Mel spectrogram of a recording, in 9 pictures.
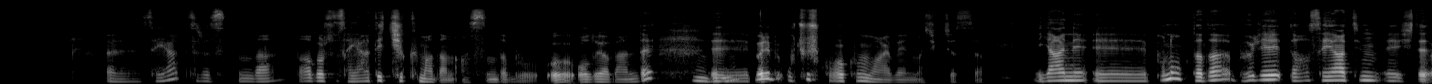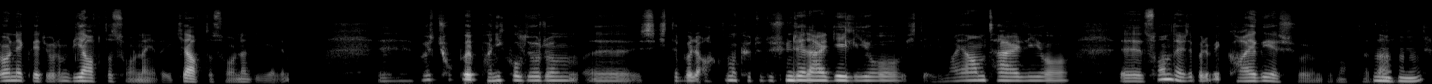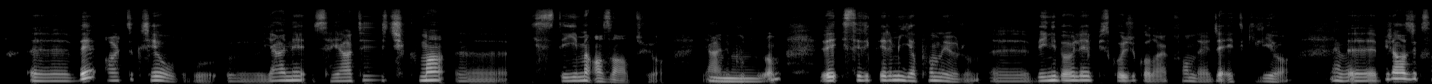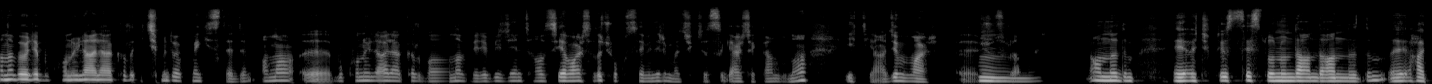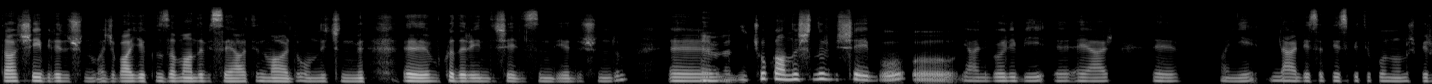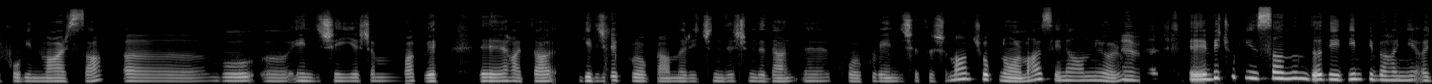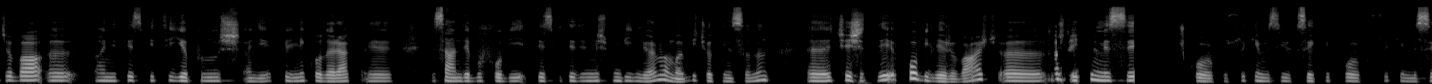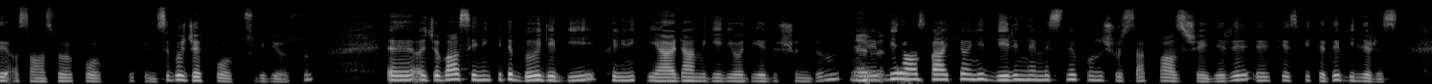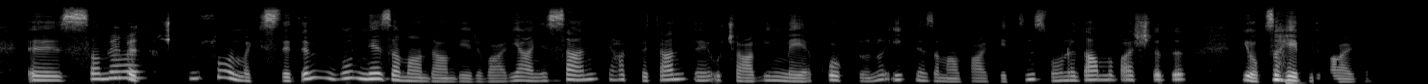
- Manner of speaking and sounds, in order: tapping; other background noise
- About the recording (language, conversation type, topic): Turkish, advice, Tatil sırasında seyahat stresini ve belirsizlikleri nasıl yönetebilirim?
